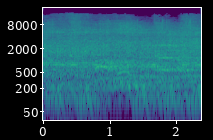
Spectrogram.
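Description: Steady stadium crowd noise from the stands during a football match, with faint voices in it.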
